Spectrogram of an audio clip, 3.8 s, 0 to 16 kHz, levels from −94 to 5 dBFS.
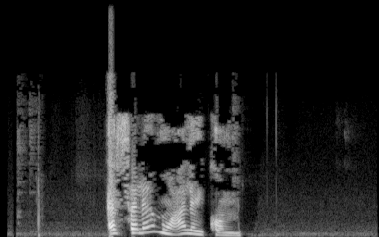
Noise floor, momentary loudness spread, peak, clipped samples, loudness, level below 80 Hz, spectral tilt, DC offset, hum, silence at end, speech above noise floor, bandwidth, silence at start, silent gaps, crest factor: -51 dBFS; 12 LU; 0 dBFS; 0.2%; -12 LUFS; -52 dBFS; -2 dB/octave; under 0.1%; none; 1.4 s; 37 dB; 16 kHz; 1.05 s; none; 16 dB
